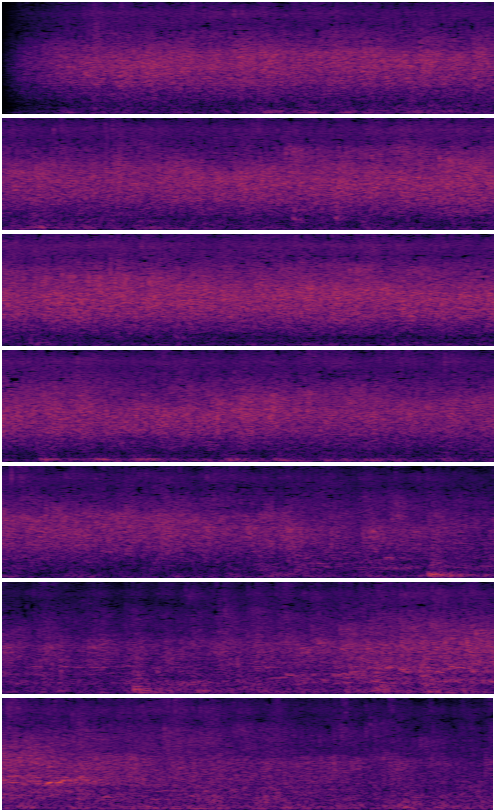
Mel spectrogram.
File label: Closing announce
